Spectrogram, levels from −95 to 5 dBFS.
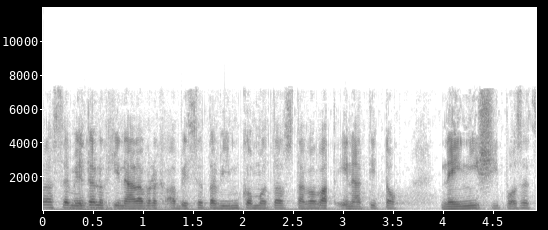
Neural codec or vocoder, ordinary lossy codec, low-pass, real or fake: codec, 16 kHz, 0.4 kbps, LongCat-Audio-Codec; AAC, 48 kbps; 7.2 kHz; fake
